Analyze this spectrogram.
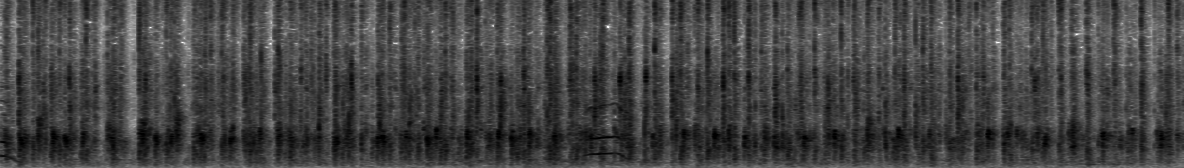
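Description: A crowd claps and applauds loudly.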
